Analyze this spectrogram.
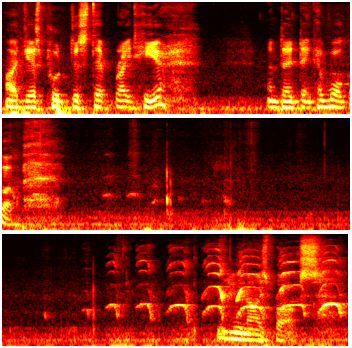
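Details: Puppies exploring a whelping box after its blankets were changed; after speech early on, a run of short high whimpers with arching, slightly wavering pitch follows in quick succession near the end, with some rustling.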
